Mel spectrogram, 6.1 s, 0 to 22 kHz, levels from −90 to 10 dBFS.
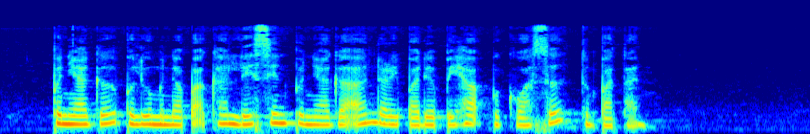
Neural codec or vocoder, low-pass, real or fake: none; 10.8 kHz; real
